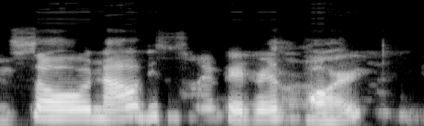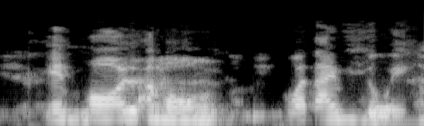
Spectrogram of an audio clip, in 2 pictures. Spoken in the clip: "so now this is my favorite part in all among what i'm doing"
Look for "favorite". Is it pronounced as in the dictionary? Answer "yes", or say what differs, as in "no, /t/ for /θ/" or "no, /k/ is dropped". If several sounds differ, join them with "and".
no, /p/ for /f/ and /v/ is dropped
